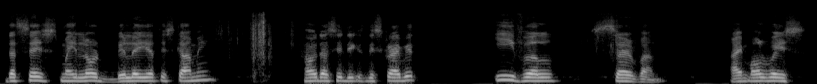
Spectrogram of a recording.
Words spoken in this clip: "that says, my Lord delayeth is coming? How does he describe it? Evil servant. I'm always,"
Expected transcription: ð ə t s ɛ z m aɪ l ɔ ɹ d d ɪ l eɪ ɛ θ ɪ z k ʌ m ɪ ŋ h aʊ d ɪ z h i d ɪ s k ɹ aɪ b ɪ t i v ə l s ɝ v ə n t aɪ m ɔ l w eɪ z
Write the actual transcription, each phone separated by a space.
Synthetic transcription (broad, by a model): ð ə t s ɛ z m aɪ l ɔ ɹ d d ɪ l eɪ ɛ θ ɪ s k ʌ m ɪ ŋ h aʊ d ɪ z h i d ɪ s k ɹ aɪ b ɪ t i v ə l s ɝ v ə n t aɪ m ɔ l w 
